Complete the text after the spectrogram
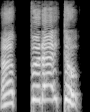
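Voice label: Voice finish, Japanese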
